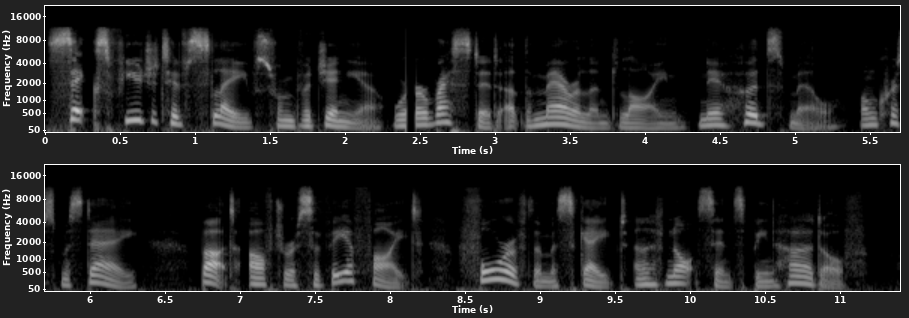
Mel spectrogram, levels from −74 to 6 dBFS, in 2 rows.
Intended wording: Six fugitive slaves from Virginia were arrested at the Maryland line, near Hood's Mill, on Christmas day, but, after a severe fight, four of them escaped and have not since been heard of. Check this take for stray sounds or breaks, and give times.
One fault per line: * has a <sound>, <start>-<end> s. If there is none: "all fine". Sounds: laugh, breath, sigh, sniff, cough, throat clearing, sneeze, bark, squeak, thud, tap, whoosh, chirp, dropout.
* has a dropout, 2.4-2.5 s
